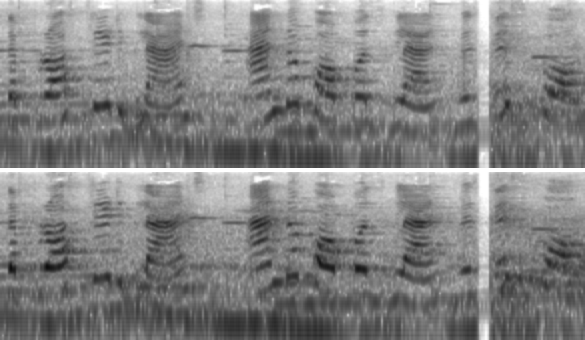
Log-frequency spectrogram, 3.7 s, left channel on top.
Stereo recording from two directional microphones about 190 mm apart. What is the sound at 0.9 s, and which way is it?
Speech, 25° left (ahead or behind).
